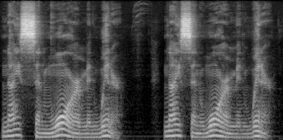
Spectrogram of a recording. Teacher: winter has a t when it's written but we actually don't say this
